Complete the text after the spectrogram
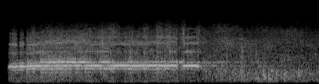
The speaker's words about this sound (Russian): По узкоколейной железной дороге проезжает паровоз с двумя вагонами.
